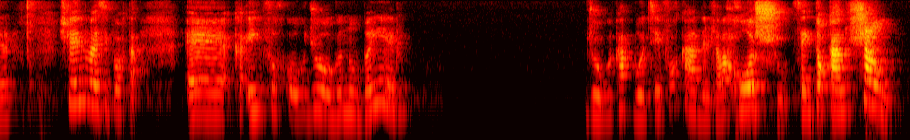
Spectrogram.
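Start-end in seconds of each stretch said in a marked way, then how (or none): none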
